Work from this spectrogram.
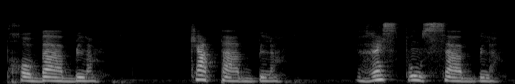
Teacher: The LE on the end is an afterthought in French, and it's quite soft, able. So you hear ab a lot more than the LE on the end. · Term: able endings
